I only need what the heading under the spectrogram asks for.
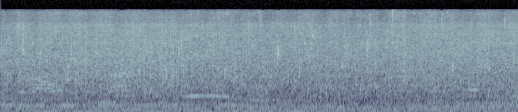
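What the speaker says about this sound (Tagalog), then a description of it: "Yan na, lumalakas na yung ulan din." Steady rain hisses and patters continuously, a dense wash of drops close by with no pauses.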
